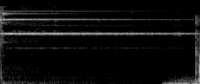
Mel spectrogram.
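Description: A single high-pitched, bell-like chime rings out and slowly fades.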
